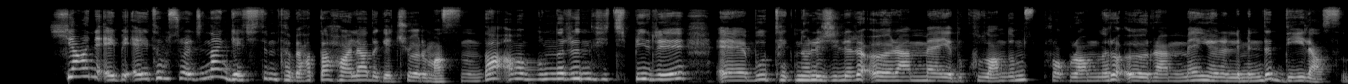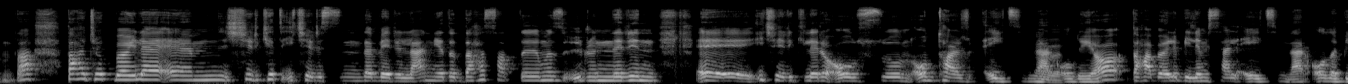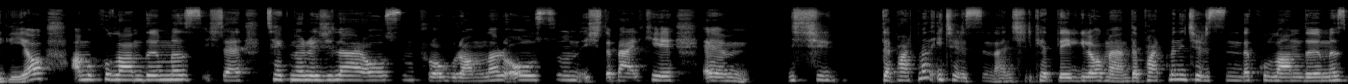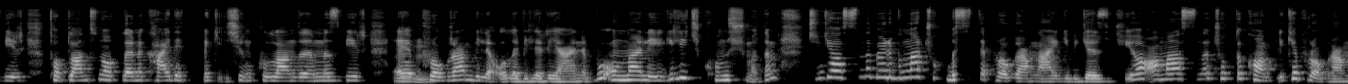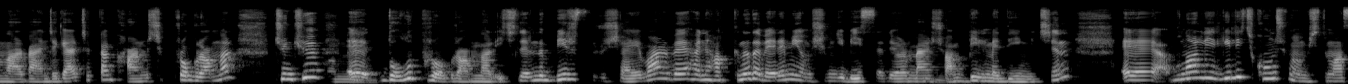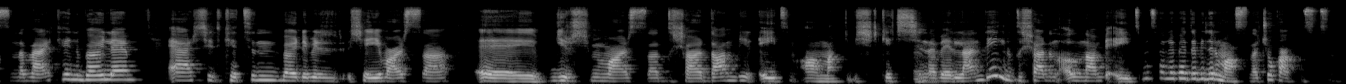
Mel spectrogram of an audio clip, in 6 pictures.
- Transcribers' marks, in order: none
- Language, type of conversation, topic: Turkish, advice, İş yerindeki yeni teknolojileri öğrenirken ve çalışma biçimindeki değişikliklere uyum sağlarken nasıl bir yol izleyebilirim?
